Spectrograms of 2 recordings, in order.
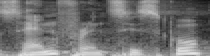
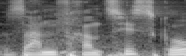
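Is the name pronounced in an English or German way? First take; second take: English; German. First: The name is pronounced with English sounds. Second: The name is pronounced with German sounds. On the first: The city keeps its foreign, glamorous aura. The speaker calls it right. "und nicht von San Francisco" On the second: The foreign city loses its exotic aura. The speaker calls it wrong. "einfach deutsch auszusprechen"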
